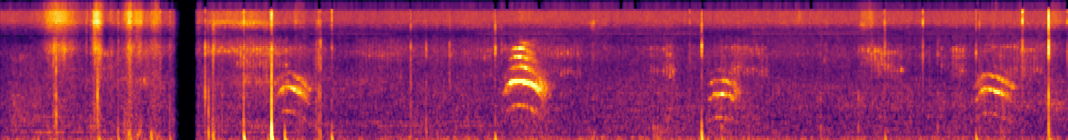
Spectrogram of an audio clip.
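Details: Mother cat breathing fast while nursing her kittens indoors: a steady low rumbling purr-like drone runs throughout, broken by a few short, high, arching mews and scattered clicks and rustles.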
